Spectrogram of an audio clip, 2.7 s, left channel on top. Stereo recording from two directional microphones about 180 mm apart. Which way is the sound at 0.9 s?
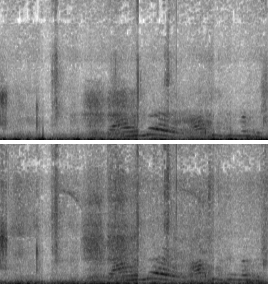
20° right (ahead or behind).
